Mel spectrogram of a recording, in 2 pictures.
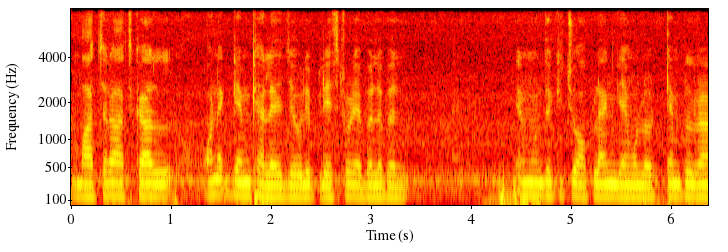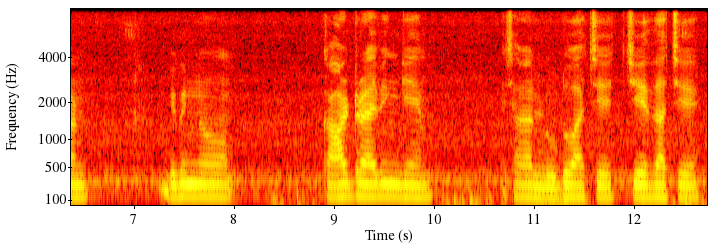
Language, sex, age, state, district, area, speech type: Bengali, male, 18-30, West Bengal, Purba Bardhaman, urban, spontaneous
